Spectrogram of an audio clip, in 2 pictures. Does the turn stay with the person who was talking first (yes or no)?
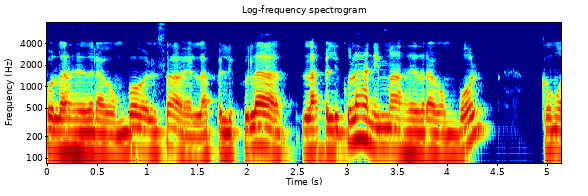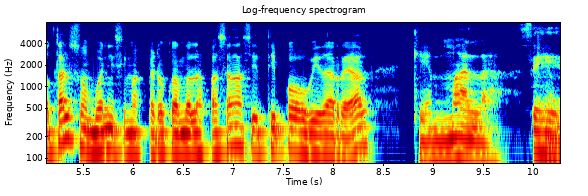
no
